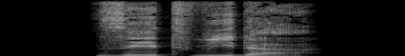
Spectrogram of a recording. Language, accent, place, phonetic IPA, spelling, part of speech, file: German, Germany, Berlin, [ˌzeːt ˈviːdɐ], seht wieder, verb, De-seht wieder.ogg
- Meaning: inflection of wiedersehen: 1. second-person plural present 2. plural imperative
